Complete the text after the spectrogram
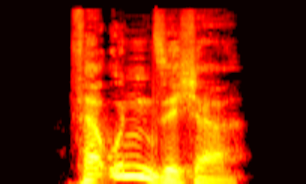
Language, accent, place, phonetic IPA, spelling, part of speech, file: German, Germany, Berlin, [fɛɐ̯ˈʔʊnˌzɪçɐ], verunsicher, verb, De-verunsicher.ogg
- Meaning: inflection of verunsichern: 1. first-person singular present 2. singular imperative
